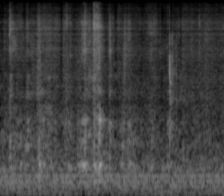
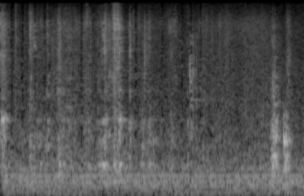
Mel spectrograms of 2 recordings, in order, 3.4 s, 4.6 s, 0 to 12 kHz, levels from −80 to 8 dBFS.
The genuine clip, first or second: second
